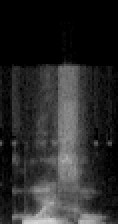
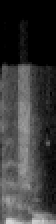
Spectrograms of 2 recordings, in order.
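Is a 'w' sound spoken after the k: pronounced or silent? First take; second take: pronounced; silent. First: A w sound follows the k sound. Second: No w sound follows the k sound. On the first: The speaker calls it wrong. "no estoy pronunciando la palabra cueso" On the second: The speaker calls it right. "es mudo"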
